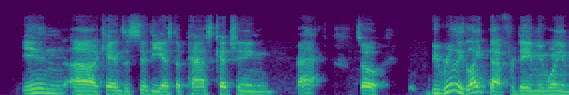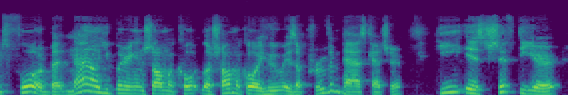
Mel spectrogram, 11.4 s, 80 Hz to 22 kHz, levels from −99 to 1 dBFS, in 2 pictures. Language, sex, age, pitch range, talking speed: English, male, 20-39, 125-170 Hz, 175 wpm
